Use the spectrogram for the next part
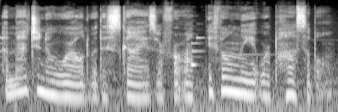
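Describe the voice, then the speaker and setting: A cool gunslinger woman with a lowish voice. She is brisk, wry and resolute, a no-nonsense video game heroine, with music clearly behind her.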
